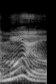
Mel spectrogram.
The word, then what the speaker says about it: Moil: shadow what moil boil is it moyle i don't know how to pronounce it yeah moyle like oil with an m of every reason to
